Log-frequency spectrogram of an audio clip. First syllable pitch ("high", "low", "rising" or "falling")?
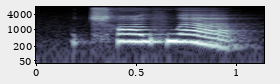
high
